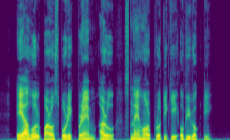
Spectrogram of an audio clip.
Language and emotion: Assamese, neutral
